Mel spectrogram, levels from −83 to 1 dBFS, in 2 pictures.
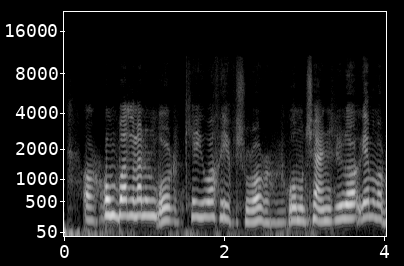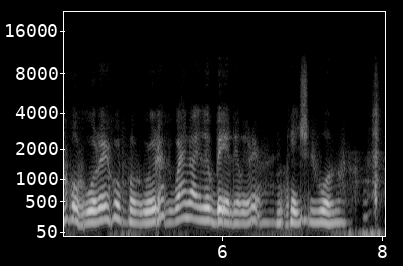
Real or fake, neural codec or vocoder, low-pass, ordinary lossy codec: fake; codec, 16 kHz in and 24 kHz out, 0.4 kbps, LongCat-Audio-Codec, four codebook decoder; 10.8 kHz; none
